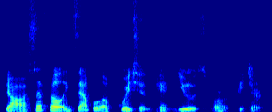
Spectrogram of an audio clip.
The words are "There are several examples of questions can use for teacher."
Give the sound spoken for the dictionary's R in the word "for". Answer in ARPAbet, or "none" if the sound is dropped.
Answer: R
